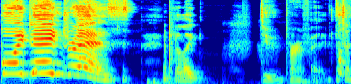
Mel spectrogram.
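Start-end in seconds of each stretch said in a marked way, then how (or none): 0.0-1.3 shrill, full-volume yell like an Italian man. Retelling telling family about a toy got for Bert: yelling like an Italian man. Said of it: "I'm yelling at like a fucking Italian man".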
